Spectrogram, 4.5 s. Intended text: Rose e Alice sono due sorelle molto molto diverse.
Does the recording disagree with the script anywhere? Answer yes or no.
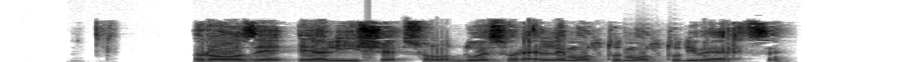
no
